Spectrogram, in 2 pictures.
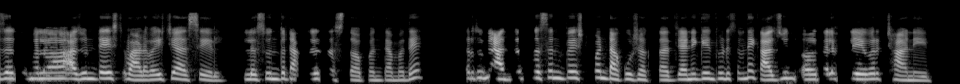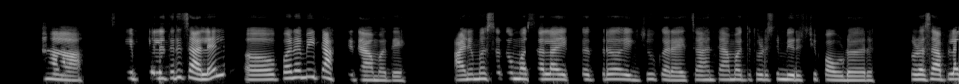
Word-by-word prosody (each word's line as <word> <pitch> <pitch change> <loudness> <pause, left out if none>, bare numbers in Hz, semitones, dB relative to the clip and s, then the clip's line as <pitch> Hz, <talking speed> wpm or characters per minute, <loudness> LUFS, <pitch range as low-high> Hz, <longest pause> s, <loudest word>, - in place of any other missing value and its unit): जर 275 +2 +4
तुम्हाला 265 +1 0 0.2
अजून 260 +1 +3
टेस्ट 275 0 +4
वाढवायची 220 +4 +2
असेल, 215 -5 +1 0.3
लसूण 235 +2 +2
तर - - +2
टाकलेलाच 245 0 -3
असतो 200 +2 -5
आपण 195 0 -5
त्यामध्ये, 195 +9 -3 0.5
तर 285 - -5
तुम्ही 295 -3 +7
अद्रक-लसूण 295 +5 -1
पेस्ट 295 -1 +1
पण 315 -2 +2
टाकू 245 -2 +4
शकतात, 210 -2 -1
ज्याने 230 +1 +4
की 270 +2 +2
थोडंसं 260 0 -2
म्हणजे - - +1
नाही - - -8
का 210 - +8
अजून 260 +8 +3
अ, 230 0 +2
त्याला 240 +3 -2
फ्लेवर 250 -1 +4
छान 205 -3 +2
येईल. 180 -2 -3 0.8
हां, 210 -5 +2 0.3
स्किप 280 -3 -9
केलं 275 -2 0
तरी 315 +3 -2
चालेल, 285 - +4 0.2
अ, 220 +1 0
पण 290 +2 +1
अ, - - +1
मी 340 +1 0
टाकते 285 -8 +1
त्यामध्ये. 195 -3 -1 0.5
आणि 215 +3 +1
मस्त 260 +1 -4
तो 270 - -8
मसाला 240 -1 +1
एकत्र 235 +1 -4
एकजीव 220 +2 -4
करायचा 195 -1 -4
आणि 210 0 -4
त्यामध्ये 220 -1 -4
थोडीशी 225 0 -6
मिरची 220 0 -1
पावडर, 195 -2 -2 0.4
थोडासा 230 +1 +2
आपल्या 240 +2 +1
235 Hz, 175 wpm, -22 LUFS, 210-265 Hz, 0.8 s, का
